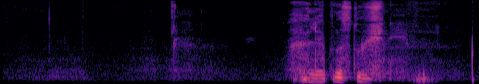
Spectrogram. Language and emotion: Russian, neutral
